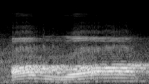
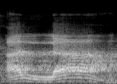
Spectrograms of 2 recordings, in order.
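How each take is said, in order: First: The first vowel is said heavy and full. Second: Both the first vowel and l are light. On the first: "ah dah salah" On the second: "sampai lam pun nipis. dah salah juga"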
